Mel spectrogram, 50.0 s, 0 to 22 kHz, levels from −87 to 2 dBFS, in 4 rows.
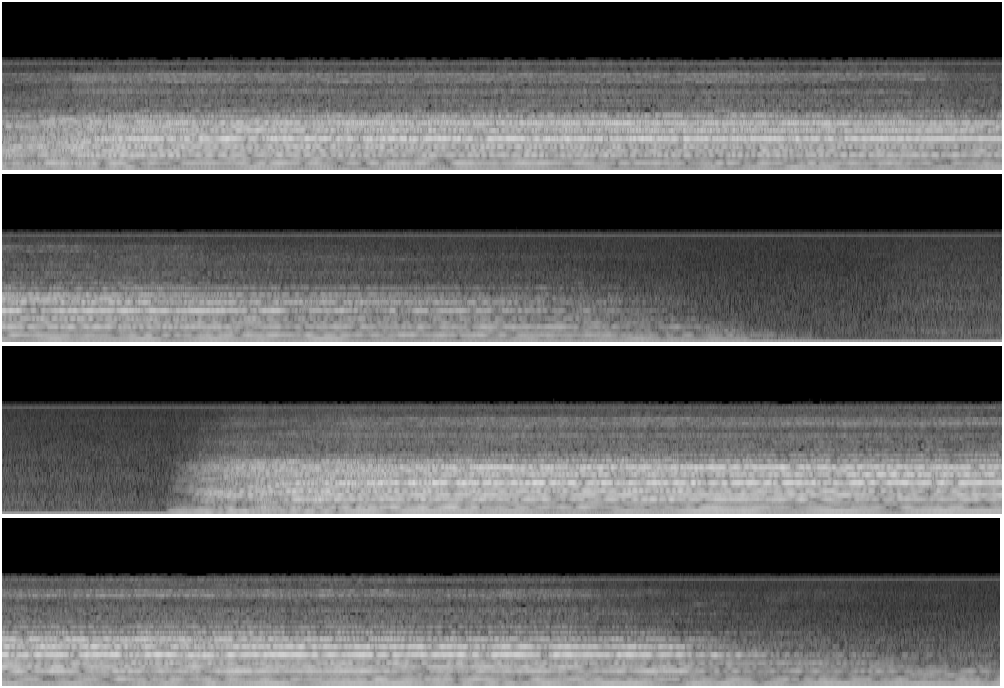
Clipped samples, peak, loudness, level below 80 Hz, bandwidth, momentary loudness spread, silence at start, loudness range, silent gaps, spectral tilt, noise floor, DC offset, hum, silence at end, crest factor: under 0.1%; -4 dBFS; -18 LUFS; -48 dBFS; 5.6 kHz; 14 LU; 0 s; 13 LU; none; -4.5 dB/octave; -45 dBFS; 2%; none; 0 s; 16 dB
